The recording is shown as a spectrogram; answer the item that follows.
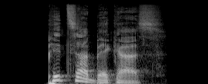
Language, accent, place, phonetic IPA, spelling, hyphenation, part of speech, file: German, Germany, Berlin, [ˈpɪt͡saˌbɛkɐs], Pizzabäckers, Piz‧za‧bä‧ckers, noun, De-Pizzabäckers.ogg
- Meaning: genitive singular of Pizzabäcker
